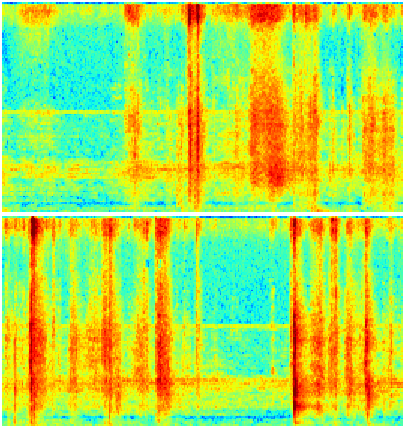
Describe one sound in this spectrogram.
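A knife slices through a firm melon with soft crunching scrapes.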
